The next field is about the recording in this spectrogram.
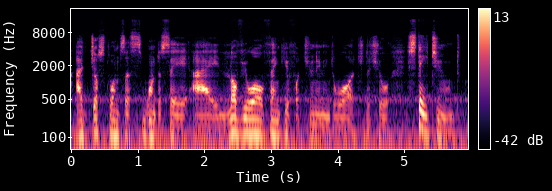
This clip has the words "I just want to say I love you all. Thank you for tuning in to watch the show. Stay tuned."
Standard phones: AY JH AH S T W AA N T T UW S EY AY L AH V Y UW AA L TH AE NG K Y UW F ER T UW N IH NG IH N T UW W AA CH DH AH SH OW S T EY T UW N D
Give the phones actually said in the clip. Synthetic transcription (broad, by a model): AY JH AH S T W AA N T T UW S EY AY L AH V Y UW AA L TH AE NG K Y UW F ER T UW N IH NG IH N T UW W AA CH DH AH SH OW S T EY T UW N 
